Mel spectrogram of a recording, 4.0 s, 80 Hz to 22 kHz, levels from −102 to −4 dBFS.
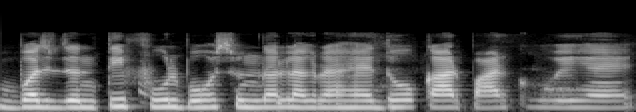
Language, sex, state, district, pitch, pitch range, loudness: Hindi, female, Chhattisgarh, Bilaspur, 210 Hz, 205-215 Hz, -24 LUFS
